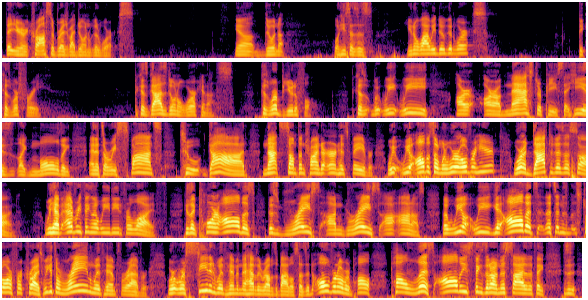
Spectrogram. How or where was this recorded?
large echoing room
